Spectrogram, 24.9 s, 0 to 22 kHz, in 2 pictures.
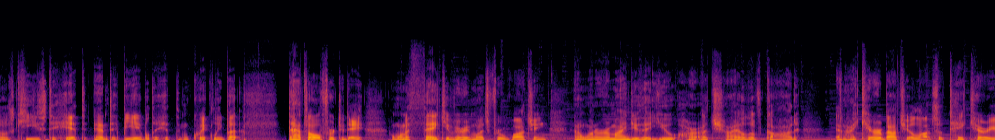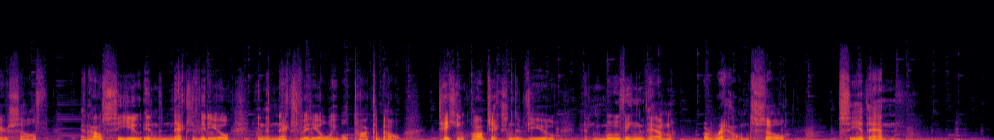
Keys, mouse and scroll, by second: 0.2-1.4 middle drag, 6.3 scroll down 1, 6.9-8.2 middle drag, 18.4-18.9 middle drag, 18.4-18.9 scroll down 1, 22.4 scroll up 2, 22.8-23.4 middle drag.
